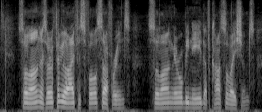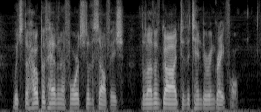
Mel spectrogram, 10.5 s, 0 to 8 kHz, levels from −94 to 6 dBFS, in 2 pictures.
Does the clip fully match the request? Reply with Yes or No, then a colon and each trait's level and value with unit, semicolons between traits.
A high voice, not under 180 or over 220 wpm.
No: low, 120 Hz; average, 200 wpm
